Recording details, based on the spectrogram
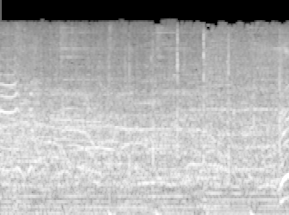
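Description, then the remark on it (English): A large arena crowd at a rink cheers and applauds loudly at the finish of a pair's performance routine, a dense, sustained roar of many voices with scattered whoops and shouts rising over it throughout. “Unbelievable finish to an incredible routine, and they've won this crowd over.”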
